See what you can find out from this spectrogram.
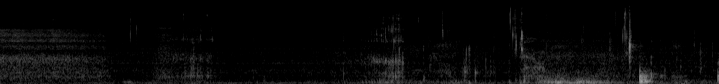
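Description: Mouth sounds of someone taking one sip of a very hot cup of coffee: a soft slurp followed by wet smacks and swallowing, growing louder toward the end, with no talking.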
